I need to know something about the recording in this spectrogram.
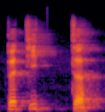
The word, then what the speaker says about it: petite: Elle est petite. Elle est petite. Now you can pronounce the T.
